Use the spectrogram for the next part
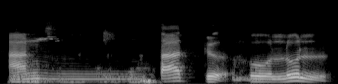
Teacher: nun sukun bertemu dengan huruf ta, bacaan ikhfa, dibaca samar-samar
